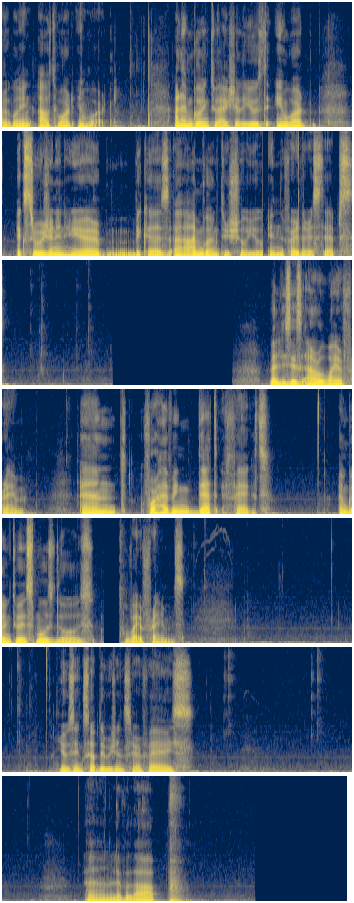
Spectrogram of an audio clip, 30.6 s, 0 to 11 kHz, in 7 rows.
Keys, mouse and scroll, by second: 0.0-1.7 typing, 5.2-10.9 shift+middle drag, 10.9-12.5 drag, 12.5-12.9 scroll down 2, 12.9-16.5 middle drag, 19.0 click, 24.8 space, 28.1-30.5 drag.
